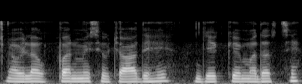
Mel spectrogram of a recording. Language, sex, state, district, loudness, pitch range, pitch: Chhattisgarhi, male, Chhattisgarh, Rajnandgaon, -16 LUFS, 130-140 Hz, 135 Hz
